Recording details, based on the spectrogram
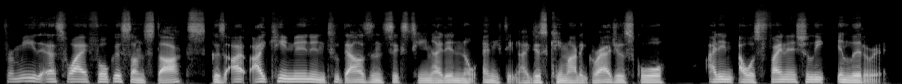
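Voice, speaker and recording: A man hosts a podcast and asks his questions in a halting, thinking-aloud way, restarting his phrases often. His low voice is recorded close and dry, with no room echo. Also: a little mellow. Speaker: podcast host. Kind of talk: podcast interview.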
